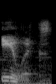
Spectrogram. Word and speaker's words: Elex: published by THQ Nordic elix and yes it's pronounced Alex not Alex despite the spelling before we get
